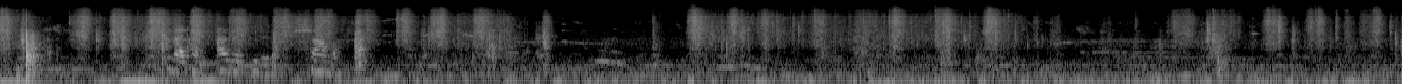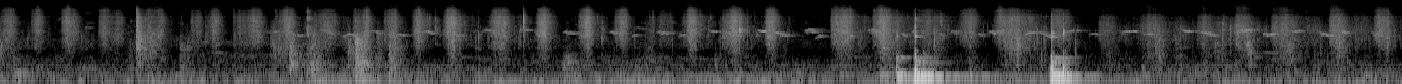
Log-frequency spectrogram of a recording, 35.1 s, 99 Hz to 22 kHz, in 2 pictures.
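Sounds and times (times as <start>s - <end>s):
scraping manure off floor: 0.0s - 7.0s, 8.6s - 13.1s, 13.7s - 35.0s
birds chirping: 0.0s - 14.0s, 14.6s - 35.0s
loud low thuds: 28.4s - 31.7s.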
